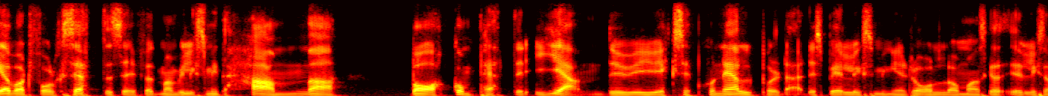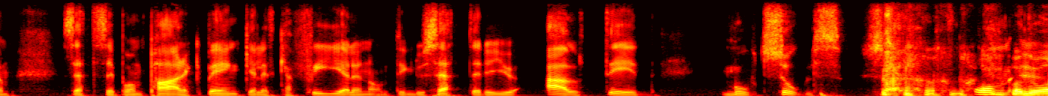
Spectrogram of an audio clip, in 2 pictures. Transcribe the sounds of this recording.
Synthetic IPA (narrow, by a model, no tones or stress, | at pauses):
vaʈfɔlksɛt̪ːəʂɛjfœɾat̪manvɪllːɪksɔmɪnt̪ə̥hamna | bɑːkɔmpʰɛt̪ːəɾɪjɛ̰nːd̪ɵæɾjɵɛksɛpɧʊnɛlːpʰɔd̪ɛd̪æ̰ːɖɛspeːlajʏlɪksɔmɪŋːənɾɔlːɔmːanska̰lɪksɔmsɛt̪ːḁsɛjpʰɔɛnpʰaɾkbɛŋkɛlːəɾɛt̪̚kʰafeːɛlːəɳɔ̰nt̪ɪŋd̪ɵsɛt̪ːəɖɛjɵ | ʔalt̪iːd̪ | muːt̪suːls | sɔ | ɔmdd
